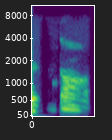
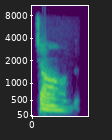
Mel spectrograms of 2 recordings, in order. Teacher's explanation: देखा होगा आपने, सब आवाज जो है हमारी हवा नाक से निकलती है। जब हम अनुनासिक को बोलेंगे, चंद्र बिंदु वाले मात्रा वाले शब्द को, तो उसको हम नाक और मुंह दोनों से बोलेंगे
